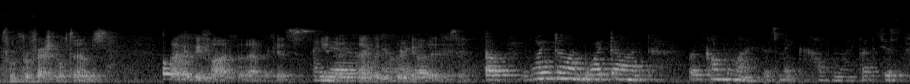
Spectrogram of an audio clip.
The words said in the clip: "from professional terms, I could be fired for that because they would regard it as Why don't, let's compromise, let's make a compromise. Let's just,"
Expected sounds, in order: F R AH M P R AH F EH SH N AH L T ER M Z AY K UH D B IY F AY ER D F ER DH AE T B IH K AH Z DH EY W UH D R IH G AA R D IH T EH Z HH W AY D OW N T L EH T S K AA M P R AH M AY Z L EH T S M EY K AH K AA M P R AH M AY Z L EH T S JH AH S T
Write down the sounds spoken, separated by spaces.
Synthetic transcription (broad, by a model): F R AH M P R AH F EH SH N L T ER M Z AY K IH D B IY F AY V F ER DH AE T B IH K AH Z DH EY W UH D R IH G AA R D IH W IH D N W AY D OW N T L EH T S K AA M P R AH M AY Z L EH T S M EY AH K AA M P R AH M AY Z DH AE T S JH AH S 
